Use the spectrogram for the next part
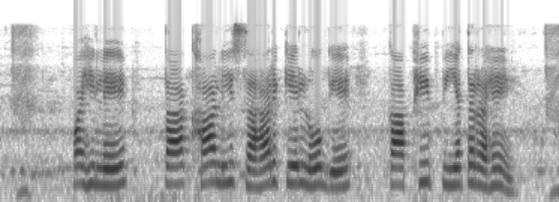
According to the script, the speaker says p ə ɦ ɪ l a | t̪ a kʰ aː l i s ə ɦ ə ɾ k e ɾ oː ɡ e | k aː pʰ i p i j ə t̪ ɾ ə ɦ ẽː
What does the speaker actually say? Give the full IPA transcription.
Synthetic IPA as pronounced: p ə ɦ ɪ l e | t̪ a kʰ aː l i s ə ɦ ə ɾ k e l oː ɡ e | k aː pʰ i p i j ə t̪ ɾ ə ɦ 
